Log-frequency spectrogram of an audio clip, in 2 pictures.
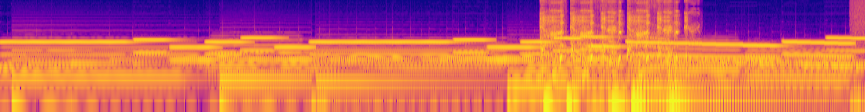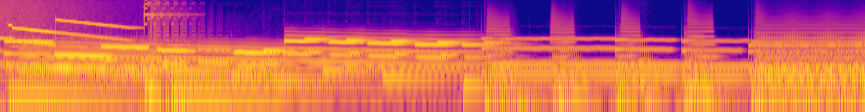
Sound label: adlib; DREAMM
